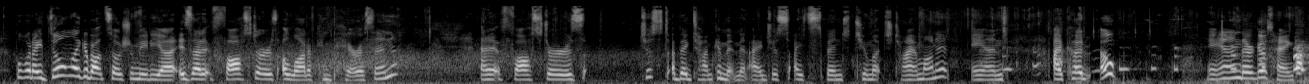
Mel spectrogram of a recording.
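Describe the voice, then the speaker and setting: A woman with a high pitch and lively intonation at a moderate pace, with long, frequent pauses and noticeable background noise. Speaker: podcast host. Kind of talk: casual monologue while walking. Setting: outdoors, walking. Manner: animated, enthusiastic.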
